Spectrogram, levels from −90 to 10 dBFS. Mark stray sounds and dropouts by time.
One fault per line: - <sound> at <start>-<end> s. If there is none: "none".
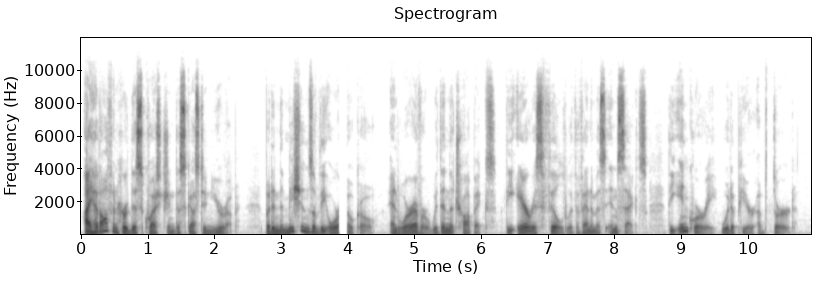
- dropout at 3.9-4.0 s
- dropout at 10.3-10.4 s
